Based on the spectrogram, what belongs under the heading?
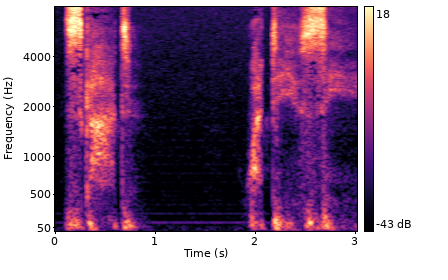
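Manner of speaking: soft unvoiced whisper; whispered voice of God. God whispering a question to Scott, in a soft whisper. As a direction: hush it like a voice within. God speaking softly to the preacher.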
